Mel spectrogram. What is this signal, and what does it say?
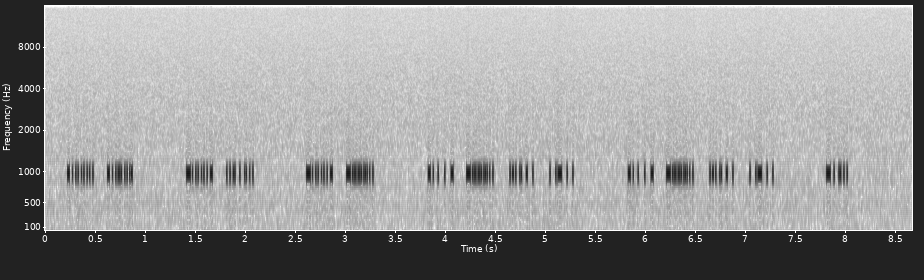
Hellschreiber (Feld-Hell, 122.5 baud), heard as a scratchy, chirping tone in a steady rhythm, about 980 Hz. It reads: CQ DX DE VE7T VE7T K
